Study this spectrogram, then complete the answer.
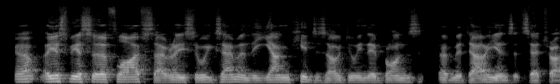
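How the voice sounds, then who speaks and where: A man with an Australian accent, fairly low in pitch, talking very fast with hardly any pauses and fairly even intonation on a very clean recording with a silent background. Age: 70s. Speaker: profiling and communications trainer. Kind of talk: interview.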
